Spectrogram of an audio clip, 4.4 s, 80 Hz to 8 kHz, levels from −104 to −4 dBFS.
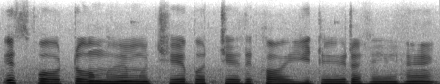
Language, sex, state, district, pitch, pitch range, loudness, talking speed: Hindi, female, Madhya Pradesh, Katni, 180 Hz, 170-185 Hz, -14 LUFS, 120 wpm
